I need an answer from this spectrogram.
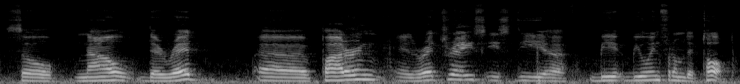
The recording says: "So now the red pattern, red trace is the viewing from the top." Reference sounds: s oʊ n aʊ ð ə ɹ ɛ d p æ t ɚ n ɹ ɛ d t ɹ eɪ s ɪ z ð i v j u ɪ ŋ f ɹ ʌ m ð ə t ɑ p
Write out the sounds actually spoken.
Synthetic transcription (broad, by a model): s oʊ n aʊ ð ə ɹ ɛ d p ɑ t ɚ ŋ ɹ ɛ d t ɹ eɪ s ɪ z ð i b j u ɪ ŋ f ɹ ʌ m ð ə t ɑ p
